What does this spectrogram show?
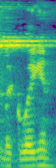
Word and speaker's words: McGuigan: Is that how you say it, McGuigan? You going with that? So, yeah. I say it wrong every time. That's how the Irish say it, so I'm going to go with it.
